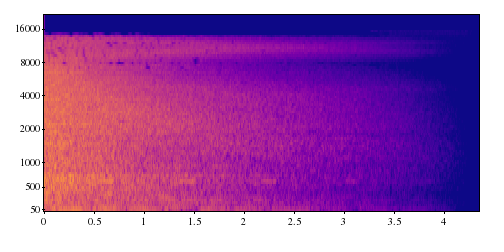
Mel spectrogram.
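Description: The final sound of a hands-up electronic dance track dying away: a hissing wash that fades out steadily over about three seconds into silence.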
